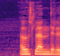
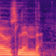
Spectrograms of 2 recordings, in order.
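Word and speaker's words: Ausländer: Auslander está bien, pero eh, en, teoría se pronuncia Auslenda.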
